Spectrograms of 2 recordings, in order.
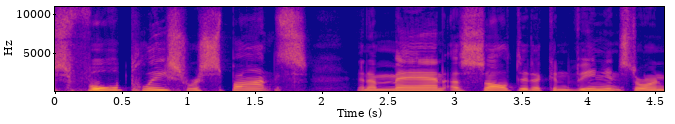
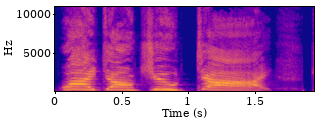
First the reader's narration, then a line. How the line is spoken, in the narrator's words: Australia man screaming at spider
